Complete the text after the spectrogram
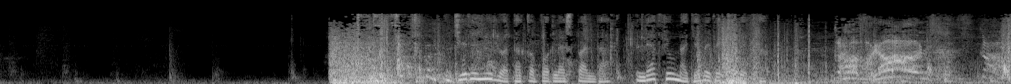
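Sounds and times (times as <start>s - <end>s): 
front door slamming shut: 3.3s - 4.4s
speech: 4.6s - 7.8s, 8.4s - 10.0s.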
